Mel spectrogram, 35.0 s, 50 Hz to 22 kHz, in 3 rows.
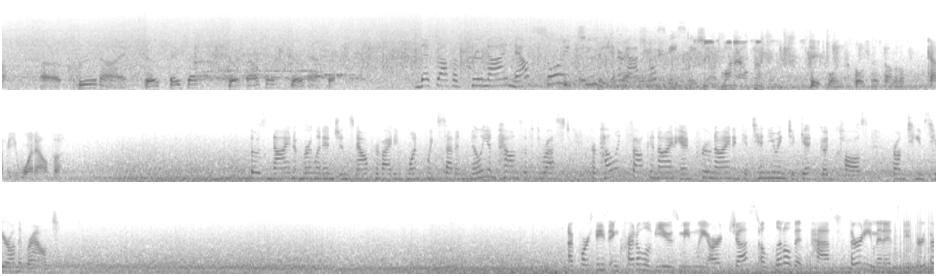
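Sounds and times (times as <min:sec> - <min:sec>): rocket engines rumbling: 0:00.0 - 0:35.0
person speaking: 0:05.2 - 0:12.4.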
